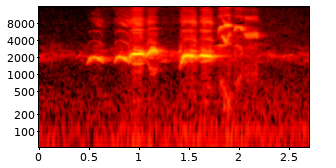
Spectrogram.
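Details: Morning song of a common blackbird: mellow whistled notes rising and falling in a short phrase, finished with a brief high-pitched chittering flourish, against a quiet background.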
